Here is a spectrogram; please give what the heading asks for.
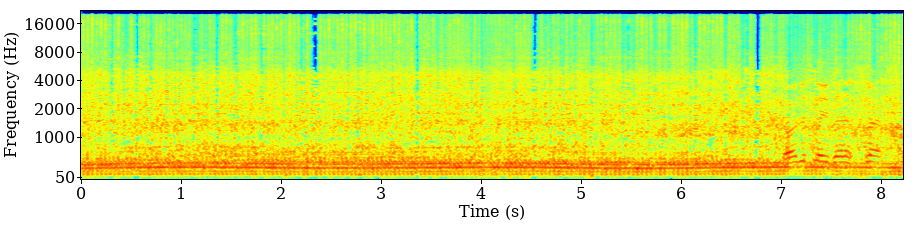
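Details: Victa two-stroke mower after repair work: constant high-pitched buzz with no surging or dropouts, running steadily and well; it is being left to run so smoke from the muffler clears.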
